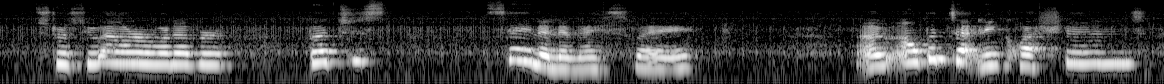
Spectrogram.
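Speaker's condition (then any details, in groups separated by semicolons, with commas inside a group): Spastic quadriplegic cerebral palsy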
